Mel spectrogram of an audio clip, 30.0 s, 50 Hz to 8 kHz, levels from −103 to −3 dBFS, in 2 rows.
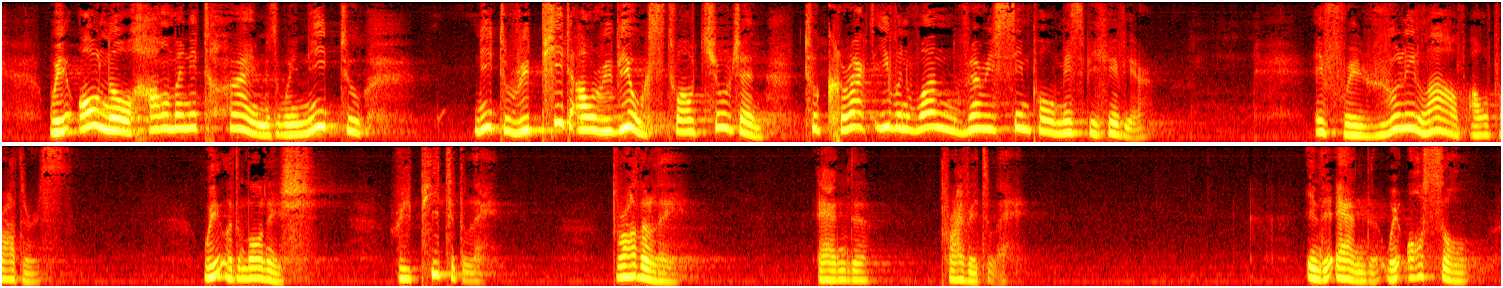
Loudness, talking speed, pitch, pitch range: -22 LUFS, 80 wpm, 180 Hz, 140-235 Hz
